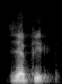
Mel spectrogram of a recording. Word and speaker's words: Zabir: hadis ini bukan Mbak Bacanya bukan Zubair tapi Zabir. Abdurrahman bin Zabir.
